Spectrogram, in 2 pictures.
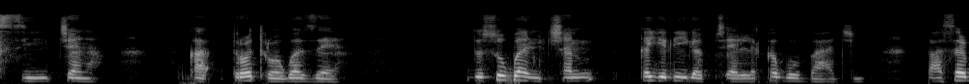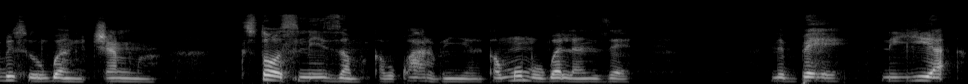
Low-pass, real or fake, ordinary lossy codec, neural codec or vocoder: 10.8 kHz; fake; MP3, 48 kbps; vocoder, 44.1 kHz, 128 mel bands every 512 samples, BigVGAN v2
